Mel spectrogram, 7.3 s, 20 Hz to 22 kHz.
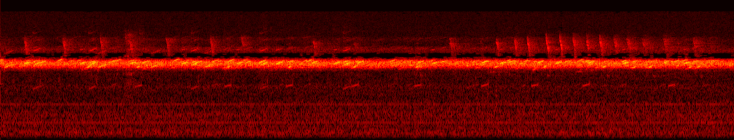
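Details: Spring peepers in full chorus in Harvard, Massachusetts on April 27, 2011, a shrill continuous high drone topped by rapid, sharp, clicking peeps in short bursts.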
